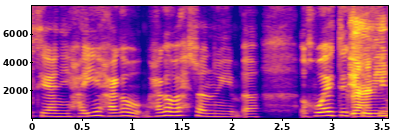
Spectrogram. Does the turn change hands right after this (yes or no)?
no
